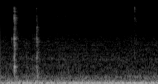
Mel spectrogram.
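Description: Inside a car about to leave, a steady low engine rumble fills the cabin, broken by a couple of sharp, close clicks or jingles near the start and another faint one later.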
